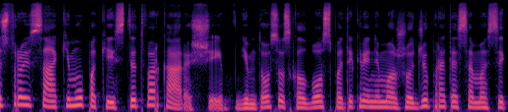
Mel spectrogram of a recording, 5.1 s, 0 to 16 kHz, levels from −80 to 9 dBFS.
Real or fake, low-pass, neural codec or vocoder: fake; 14.4 kHz; autoencoder, 48 kHz, 128 numbers a frame, DAC-VAE, trained on Japanese speech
